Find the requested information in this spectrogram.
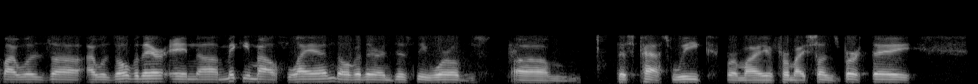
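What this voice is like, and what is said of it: Congested, stuffed-up voice. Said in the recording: “my voice is a little stuffed up ... I caught something, and I've been stuffed up”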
